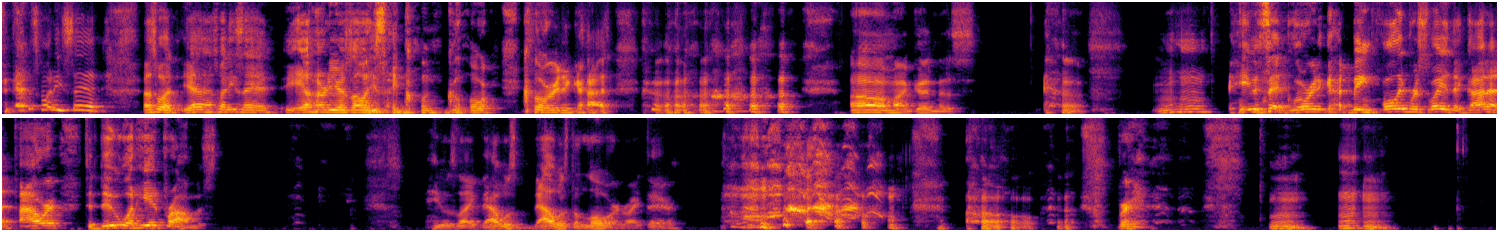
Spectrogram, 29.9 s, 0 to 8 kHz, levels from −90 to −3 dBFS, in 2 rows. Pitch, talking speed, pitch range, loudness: 165 Hz, 110 wpm, 145-185 Hz, -20 LUFS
